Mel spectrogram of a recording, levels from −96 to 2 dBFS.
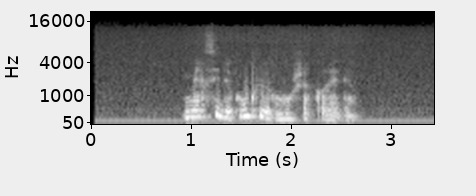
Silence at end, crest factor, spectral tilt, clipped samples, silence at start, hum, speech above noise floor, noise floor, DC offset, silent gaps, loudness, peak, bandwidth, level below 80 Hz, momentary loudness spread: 0.8 s; 14 dB; -9 dB/octave; under 0.1%; 0.9 s; none; 28 dB; -39 dBFS; under 0.1%; none; -12 LUFS; 0 dBFS; 11 kHz; -46 dBFS; 12 LU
